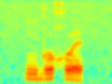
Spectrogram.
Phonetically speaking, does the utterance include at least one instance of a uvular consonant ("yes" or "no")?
yes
